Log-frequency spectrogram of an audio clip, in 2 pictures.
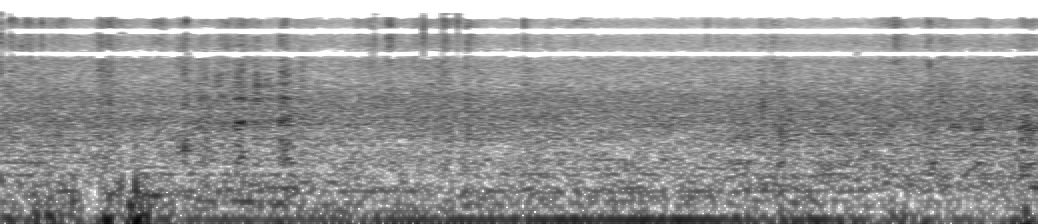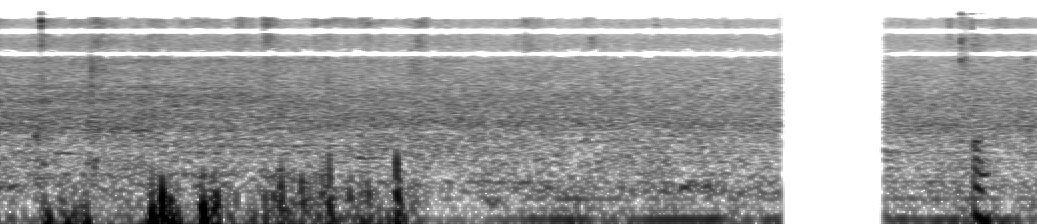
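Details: A Golden Retriever eats a boneless chicken-wing dog treat, chewing and smacking noisily with soft wet crunches and bursts of louder gnawing.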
